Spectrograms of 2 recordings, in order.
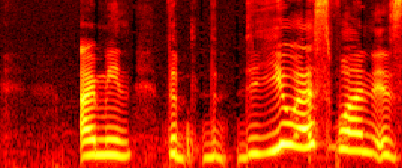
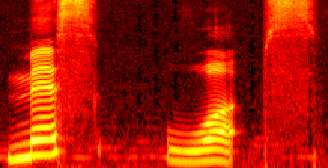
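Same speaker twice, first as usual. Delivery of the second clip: mimicked cartoon delivery, dropping on the second word; Miss Whoops voice; 4 semitones lower than usual. Host repeating how Miss Whoops talks, halting character voice. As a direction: pause mid-name, then drop lower. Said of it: "It is how she talks".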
